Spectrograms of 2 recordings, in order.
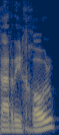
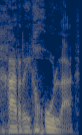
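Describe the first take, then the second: First: The surname is said like the English word 'hole'. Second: The surname is said as two syllables, 'hoo-la'. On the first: The speaker calls it wrong. "No es Harry Hole, porque lo parece porque solemos leer inglés" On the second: The speaker calls it right. "sino se pronuncia eh, Harry Hula"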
